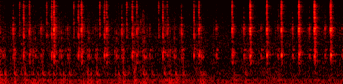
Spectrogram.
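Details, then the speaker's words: Sequential Circuits Pro-One synth keyboard, opened: light crisp clicks as keys are played, the normal tapping of each key's contact wire knocking on the common bus. "I know what that is that's the sound of this wire knocking on that that common guy there"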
